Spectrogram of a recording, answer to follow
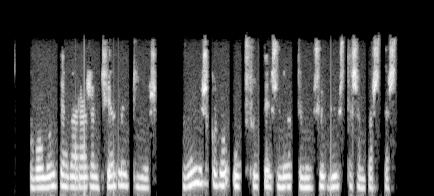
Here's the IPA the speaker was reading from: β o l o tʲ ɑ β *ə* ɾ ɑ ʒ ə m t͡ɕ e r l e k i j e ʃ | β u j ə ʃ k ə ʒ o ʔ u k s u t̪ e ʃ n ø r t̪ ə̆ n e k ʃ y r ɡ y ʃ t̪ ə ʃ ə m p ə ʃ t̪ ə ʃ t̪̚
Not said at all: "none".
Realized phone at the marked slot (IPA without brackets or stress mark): ɑ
